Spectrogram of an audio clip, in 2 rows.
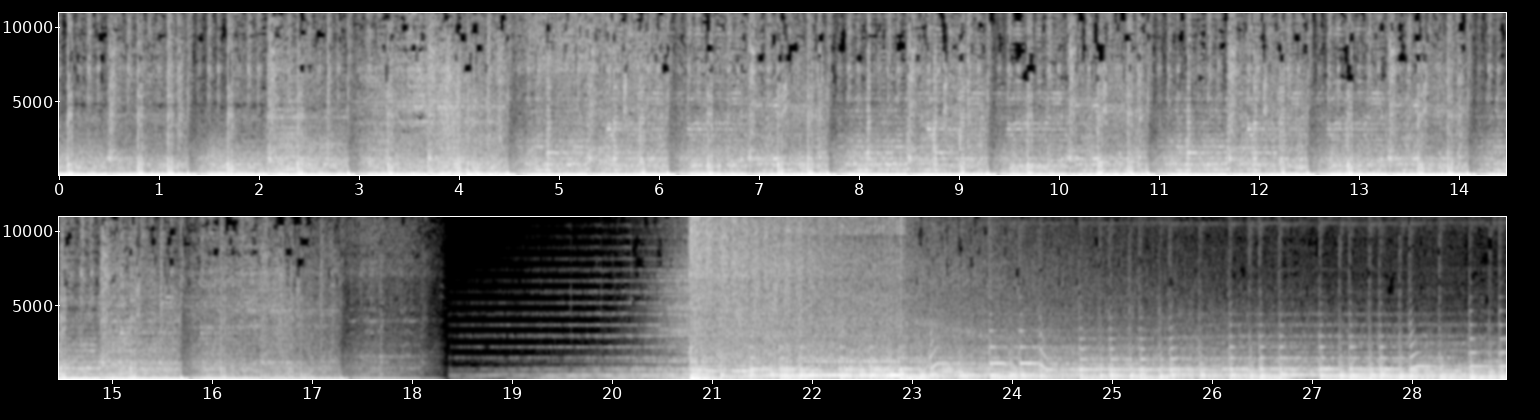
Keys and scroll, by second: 17.5 ctrl+=, 20.6 ].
